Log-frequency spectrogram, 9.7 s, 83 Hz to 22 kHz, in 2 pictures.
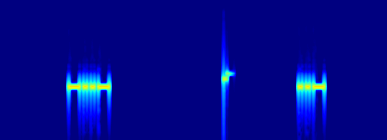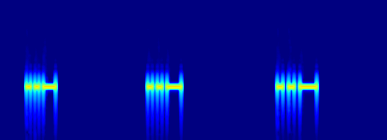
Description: Morse code, heard as a keyed tone, about 23 wpm, spaced as for 7 wpm, 700 Hz. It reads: X UUUU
